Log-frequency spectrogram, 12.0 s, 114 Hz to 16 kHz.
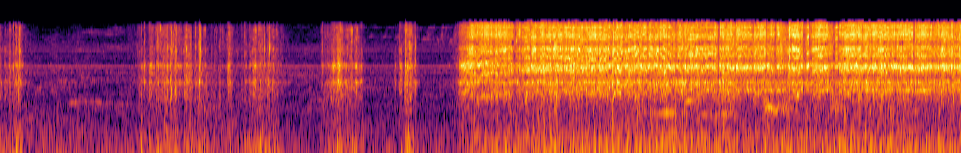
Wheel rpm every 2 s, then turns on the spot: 10, 20, 20, 190, 230, 230.
0-4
